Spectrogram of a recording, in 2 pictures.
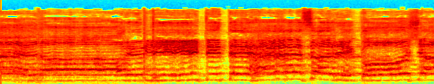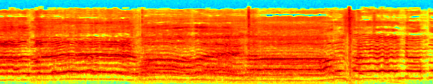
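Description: A group of men chanting a nauha (Shia lament) together, a lead voice carried on a microphone, in long held notes that waver in pitch.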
